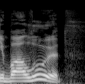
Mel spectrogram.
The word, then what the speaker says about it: балуют: Вообще, правильно говорить, не балуют.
